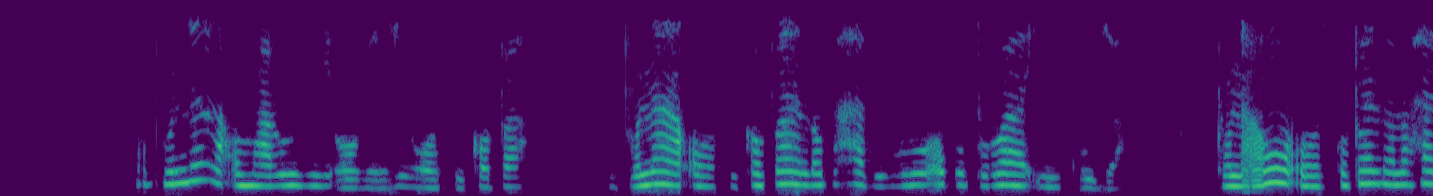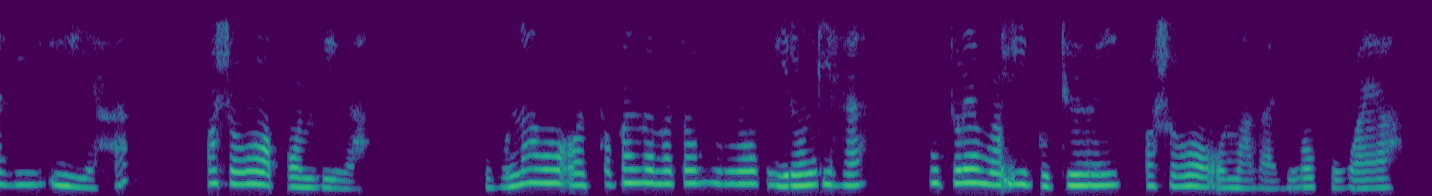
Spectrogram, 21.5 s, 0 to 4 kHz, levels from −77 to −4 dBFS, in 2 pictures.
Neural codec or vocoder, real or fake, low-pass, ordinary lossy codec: codec, 16 kHz in and 24 kHz out, 2.2 kbps, FireRedTTS-2 codec; fake; 3.6 kHz; AAC, 32 kbps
